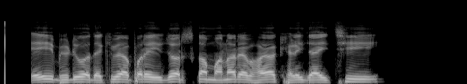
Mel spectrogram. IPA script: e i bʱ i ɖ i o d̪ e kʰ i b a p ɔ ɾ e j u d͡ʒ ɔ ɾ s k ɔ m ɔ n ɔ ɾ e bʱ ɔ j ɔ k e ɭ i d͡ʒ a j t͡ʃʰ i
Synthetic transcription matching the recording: e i bʱ i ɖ i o d̪ e kʰ i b a p ɔ ɾ e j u d͡ʒ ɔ ɾ s k ɔ m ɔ n ɔ ɾ e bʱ ɔ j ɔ kʰ e ɭ i d͡ʒ a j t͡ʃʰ i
